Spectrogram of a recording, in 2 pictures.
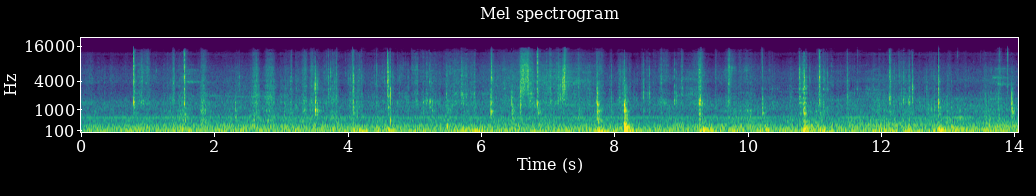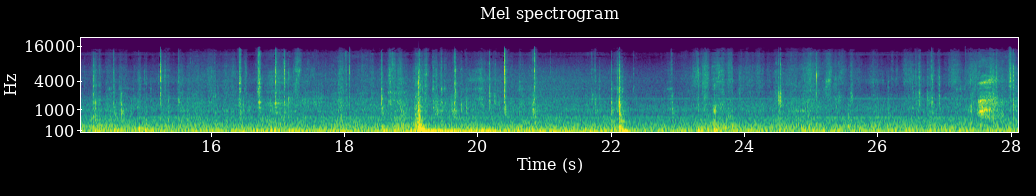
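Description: Scattered clicks and knocks of plastic and metal as a gloved hand works the retaining clip of a D1S xenon bulb into place in a BMW F30 headlight housing, pressing it in and sliding it to lock. A few louder knocks come about 8 s in and around 19 and 22 s, over a low rumble and a faint steady hum.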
